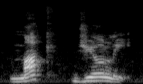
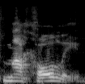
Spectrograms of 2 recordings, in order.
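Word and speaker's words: 막걸리: what is it called mach gioli it's a machine you know it's makoli that's what you're thinking yeah that's how you pronounce that okay that's all the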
